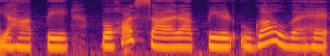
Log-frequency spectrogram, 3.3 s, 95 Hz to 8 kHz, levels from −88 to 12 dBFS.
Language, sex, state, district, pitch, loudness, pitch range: Hindi, female, Jharkhand, Ranchi, 200 Hz, -14 LUFS, 195-210 Hz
